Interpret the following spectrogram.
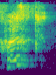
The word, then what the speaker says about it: Qvist: Well, yeah, with it being, it's pronounced Qvist, but with it being spelled QVIST, people all seem to think, no, but it should be QU. But that's an English rule, not a Danish one.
